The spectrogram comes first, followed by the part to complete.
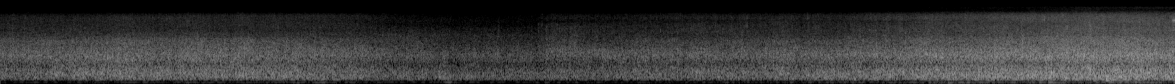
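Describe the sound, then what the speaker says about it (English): Powerful ocean surf on a South African coast with a heavy swell, a steady loud roar of breaking waves that swells and eases slightly, with no talk. "The sound of this ocean, so powerful."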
